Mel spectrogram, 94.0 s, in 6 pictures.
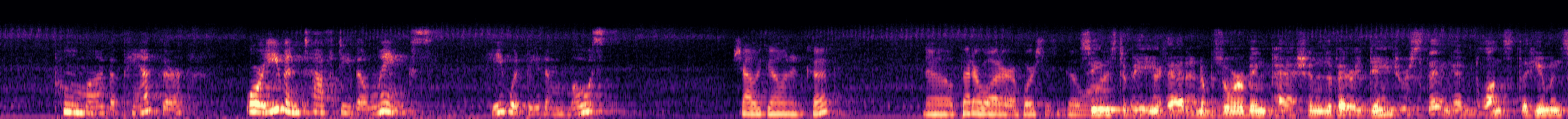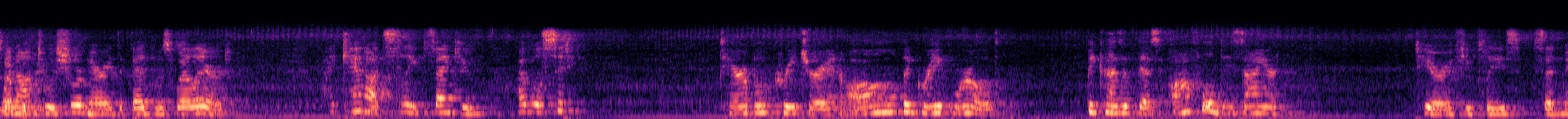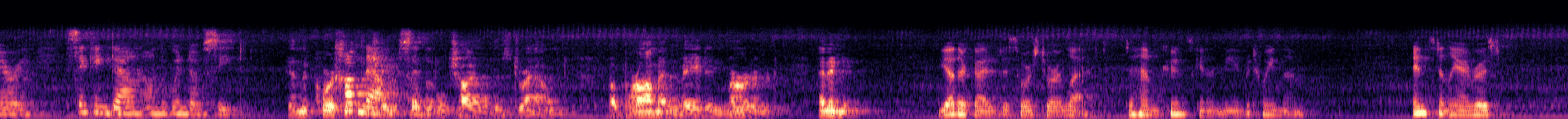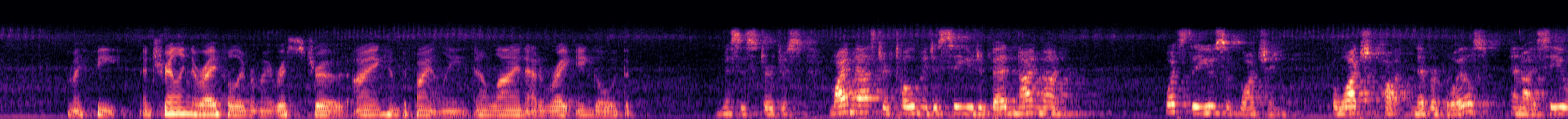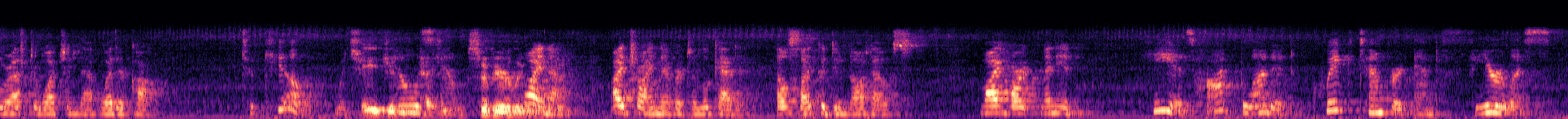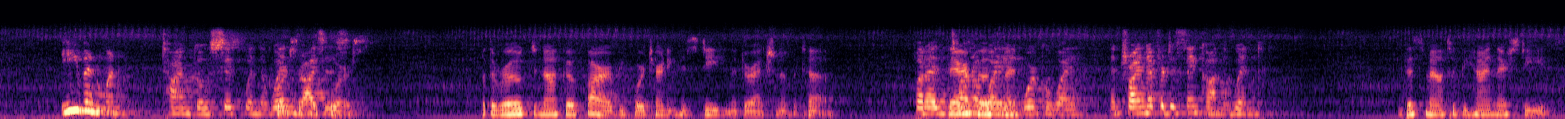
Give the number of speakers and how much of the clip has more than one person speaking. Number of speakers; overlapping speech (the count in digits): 4, about 8%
